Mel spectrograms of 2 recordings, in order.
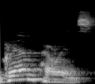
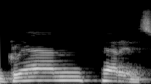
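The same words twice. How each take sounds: First: গ্র্যান্ডপ্যারেন্টস joined as "GRAM-parens"; N becomes M. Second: গ্র্যান্ডপ্যারেন্টস slowly as "gran-parens", N kept; slow গ্র্যান্ডপ্যারেন্টস, pausing after "gran"; silent D and T. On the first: Teacher applies the second rule for viewers, N as M. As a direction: say গ্র্যান্ডপ্যারেন্টস with M before P, no D or T. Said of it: "এন এর উচ্চারণ হয়ে যায় এম". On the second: Teacher applies the first rule for viewers, D and T dropped. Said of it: "remove হয়ে যাবে". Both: Shown as a demonstration.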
